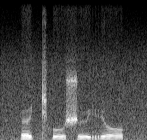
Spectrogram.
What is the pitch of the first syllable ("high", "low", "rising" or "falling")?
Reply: high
